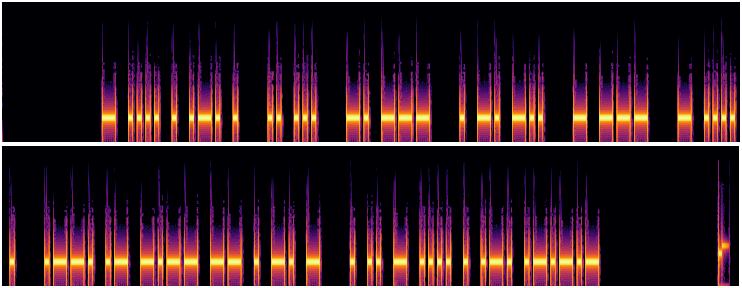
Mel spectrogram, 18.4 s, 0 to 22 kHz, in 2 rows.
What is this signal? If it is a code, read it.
Morse code, heard as a keyed tone, about 22 wpm, 700 Hz. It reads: THERE IS NO END TO THE PAYMENT EITHER.
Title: Sentences from Top 1200 Words 22wpm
